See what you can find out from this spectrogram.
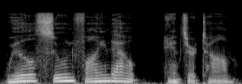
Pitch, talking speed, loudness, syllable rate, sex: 125 Hz, 150 wpm, -19 LUFS, 3.9 syllables/s, male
